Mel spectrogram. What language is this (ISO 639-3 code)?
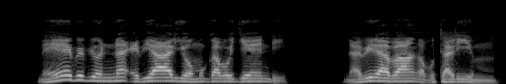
lug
